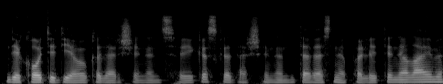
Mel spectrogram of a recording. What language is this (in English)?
Lithuanian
